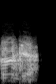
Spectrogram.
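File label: "roger", English; Ka-50; Wingman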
